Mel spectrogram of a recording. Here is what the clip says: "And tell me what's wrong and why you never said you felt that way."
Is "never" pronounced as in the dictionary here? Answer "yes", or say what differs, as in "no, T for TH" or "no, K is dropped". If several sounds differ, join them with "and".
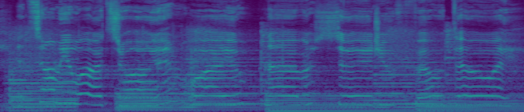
yes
